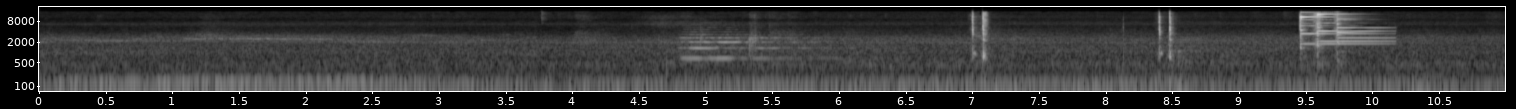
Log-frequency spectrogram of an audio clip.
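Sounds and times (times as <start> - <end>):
low background hum: 0.0 - 10.9
bright bell ding: 9.5 - 10.2.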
